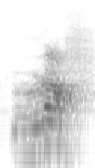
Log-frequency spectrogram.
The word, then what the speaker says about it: rough: each is sometimes I said sometimes not always pronounced like for like for example rough now the G and each year they give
